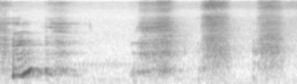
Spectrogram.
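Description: A short throaty catch opens the moment, followed by three soft, evenly spaced swallowing gulps as someone drinks water, with no talking.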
